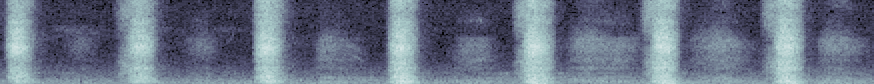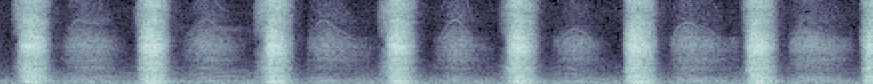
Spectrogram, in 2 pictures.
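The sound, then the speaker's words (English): Rapid, forceful breaths pumped out through the nose in a steady rhythm during Kapalabhati yoga breathing, the belly pumping in gentle contractions, about fourteen sharp exhales in under nine seconds, fairly loud, with no talking. “As you pump the belly, you're building awareness in the core.”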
